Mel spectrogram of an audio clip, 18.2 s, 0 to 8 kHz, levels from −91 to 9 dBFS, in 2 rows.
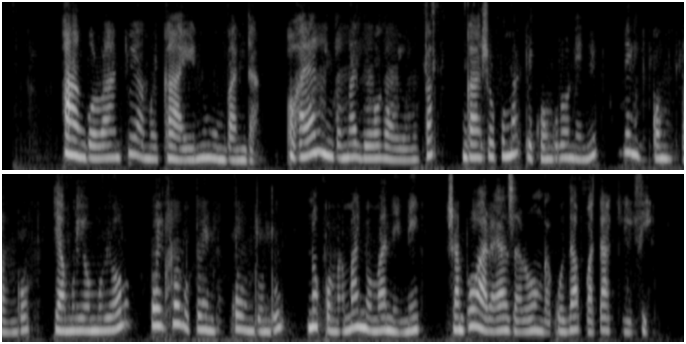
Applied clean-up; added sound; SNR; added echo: neural mask model DeepFilterNet 3.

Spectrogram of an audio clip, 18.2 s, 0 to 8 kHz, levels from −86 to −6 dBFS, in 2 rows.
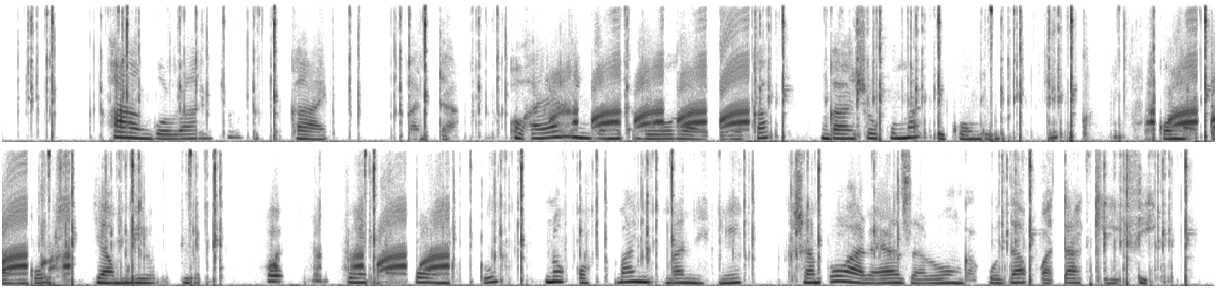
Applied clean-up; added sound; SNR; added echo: neural diffusion model UNIVERSE++.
